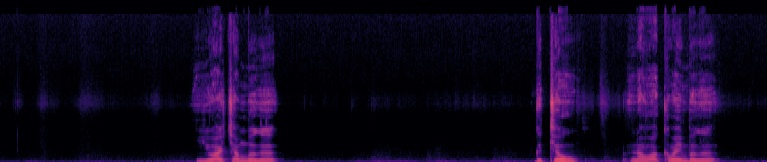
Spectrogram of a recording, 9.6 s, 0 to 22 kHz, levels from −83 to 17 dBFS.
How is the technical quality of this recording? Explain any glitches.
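No glitches or technical faults can be heard here.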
